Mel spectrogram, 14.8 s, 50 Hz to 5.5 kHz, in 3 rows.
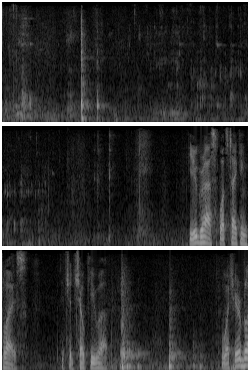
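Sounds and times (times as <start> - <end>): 
water pouring for a drink: 2.1 - 6.3
speech: 8.7 - 10.4, 11.0 - 12.3, 14.3 - 14.7.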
